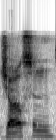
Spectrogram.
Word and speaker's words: Jarlson: But the whole Sigurd Jarlson. – J's are pronounced like Y's.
